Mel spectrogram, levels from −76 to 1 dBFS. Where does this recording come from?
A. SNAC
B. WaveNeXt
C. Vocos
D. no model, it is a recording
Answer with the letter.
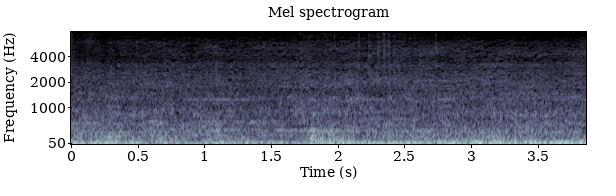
A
